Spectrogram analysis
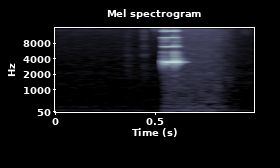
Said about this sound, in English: And that little beep you heard is because I forgot to start the timer. So my apologies on that.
